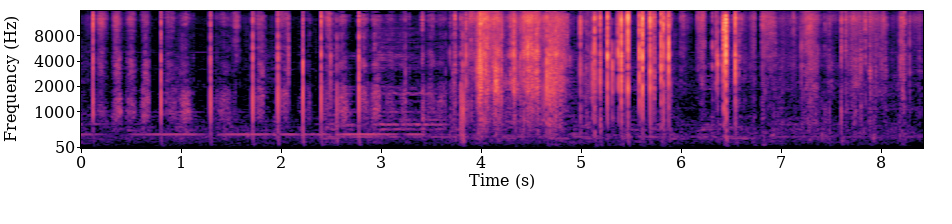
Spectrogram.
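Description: Fingertips and nails scratch and rub the glossy laminated cardboard cover of a hand-sized "Digging for Dinosaurs" children's board book held in the hands. Dry, bright scratching is broken by many sharp clicks and ticks, with a denser, rougher rubbing burst midway and faint steady tones humming underneath.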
